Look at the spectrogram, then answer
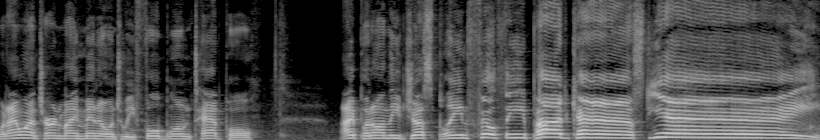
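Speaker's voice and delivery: slow, loud speech with yay stretched out. Opening the podcast intro: Kermit the Frog voice. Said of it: "this is Kermit the Frog".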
